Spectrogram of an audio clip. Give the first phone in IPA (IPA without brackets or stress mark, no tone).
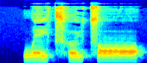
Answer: w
